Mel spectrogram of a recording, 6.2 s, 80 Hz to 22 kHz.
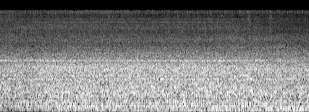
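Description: W7 series Shinkansen train standing at the platform just after arrival, its equipment running with a steady hum and a thin high whine that fades out near the end.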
